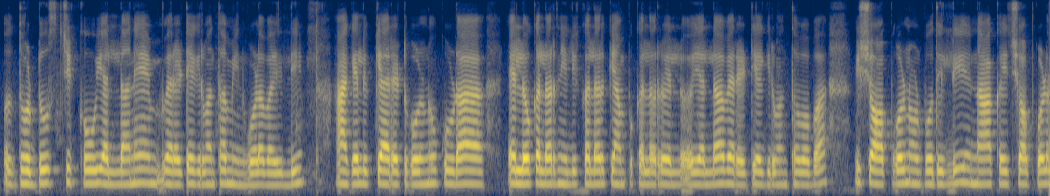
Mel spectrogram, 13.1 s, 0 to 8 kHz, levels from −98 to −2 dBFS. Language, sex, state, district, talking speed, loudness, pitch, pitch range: Kannada, female, Karnataka, Bidar, 145 wpm, -18 LUFS, 195 Hz, 190-200 Hz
